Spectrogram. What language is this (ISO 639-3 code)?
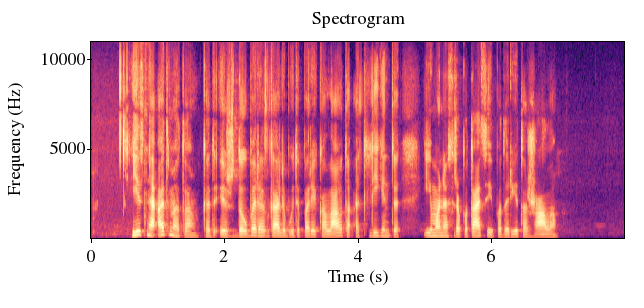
lit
